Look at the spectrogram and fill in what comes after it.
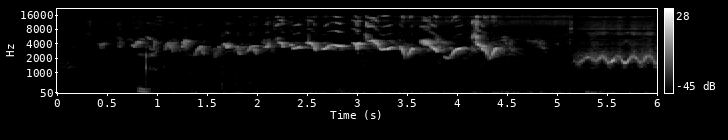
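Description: A small songbird singing a long run of quick, chirping, warbling notes, with a lower trill near the end.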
